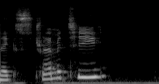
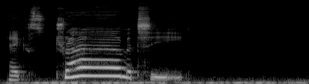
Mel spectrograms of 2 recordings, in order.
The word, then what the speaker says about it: extremity: A gente não pronuncia extremity. A gente não pronuncia extremity. Nem extremity. Não é no mi. Obviamente é aqui, ó. Extremity.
